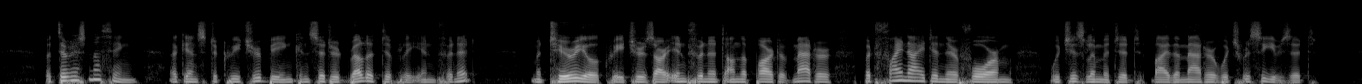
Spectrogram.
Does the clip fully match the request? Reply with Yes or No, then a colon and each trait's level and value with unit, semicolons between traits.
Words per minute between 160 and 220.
No: average, 150 wpm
